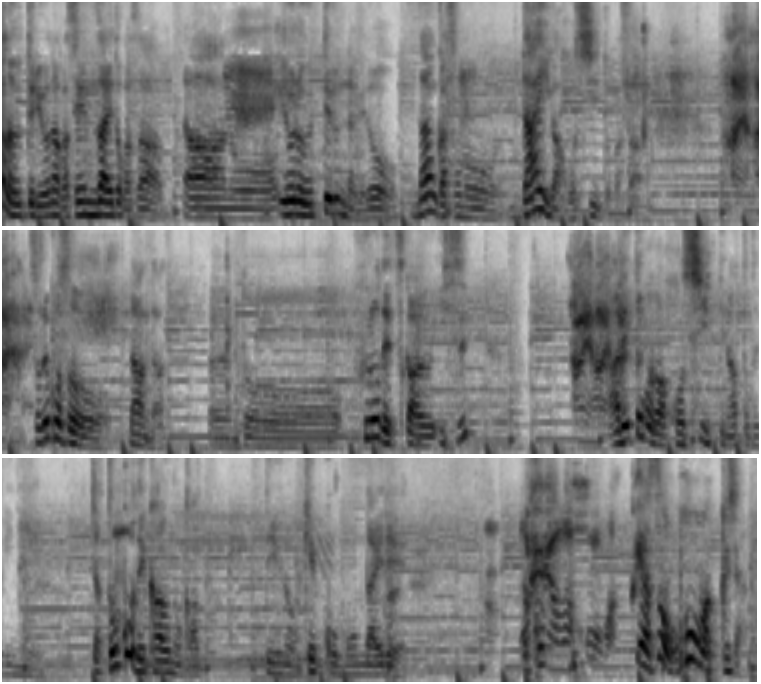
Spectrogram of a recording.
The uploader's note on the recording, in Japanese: 録音機材：iPhone7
